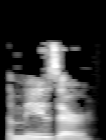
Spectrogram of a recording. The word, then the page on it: amuser: British English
